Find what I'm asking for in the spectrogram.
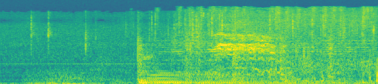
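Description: A horse in the Ghost of Tsushima video game gives a loud, sudden whinny after being struck, with hoof clip-clops and game ambience underneath.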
